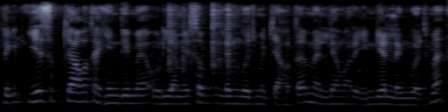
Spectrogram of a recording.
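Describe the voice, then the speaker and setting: A man teaches a writing lesson to students, asking quiz questions and slowing down to spell out each letter. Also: fairly high pitch, fairly even intonation. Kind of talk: classroom-style writing lesson. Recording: dull lo-fi audio with faint background hiss.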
